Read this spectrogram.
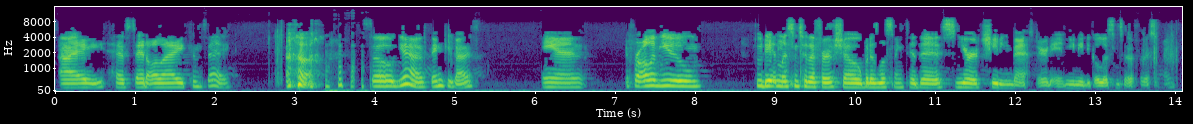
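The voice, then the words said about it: Tired, worn-out voice. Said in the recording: “You can tell by my voice that I'm pooped.”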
